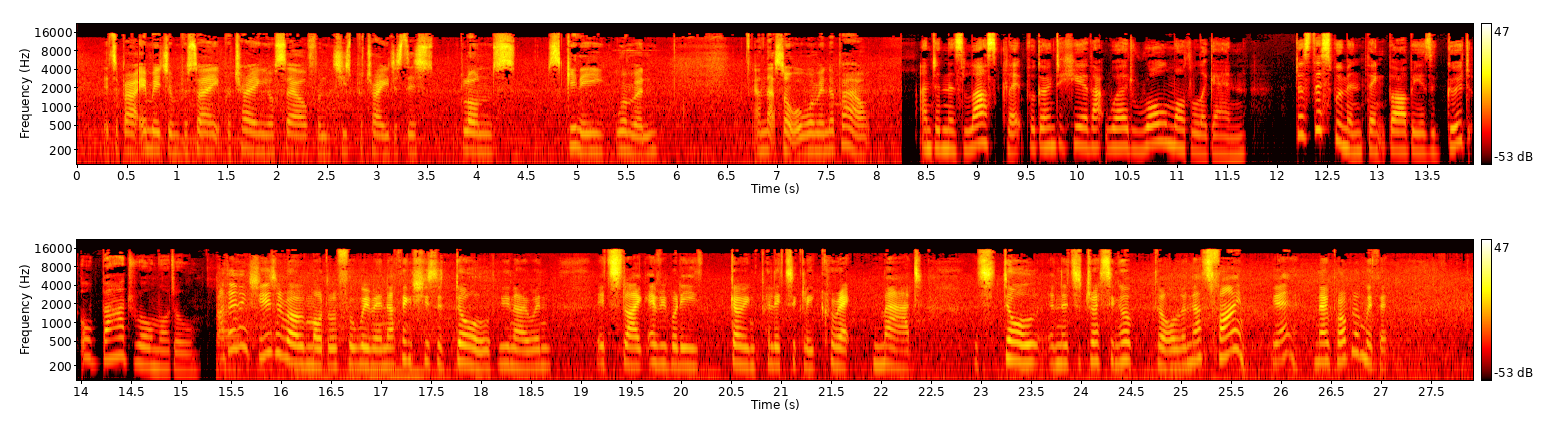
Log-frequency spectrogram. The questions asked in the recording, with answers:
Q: Does this woman think Barbie is a good or bad role model?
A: Well, she doesn't think that Barbie's a role model at all.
